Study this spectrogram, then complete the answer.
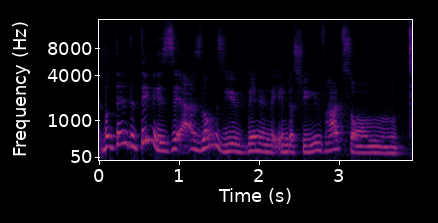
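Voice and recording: A woman's low-pitched voice at a moderate pace, with lively intonation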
